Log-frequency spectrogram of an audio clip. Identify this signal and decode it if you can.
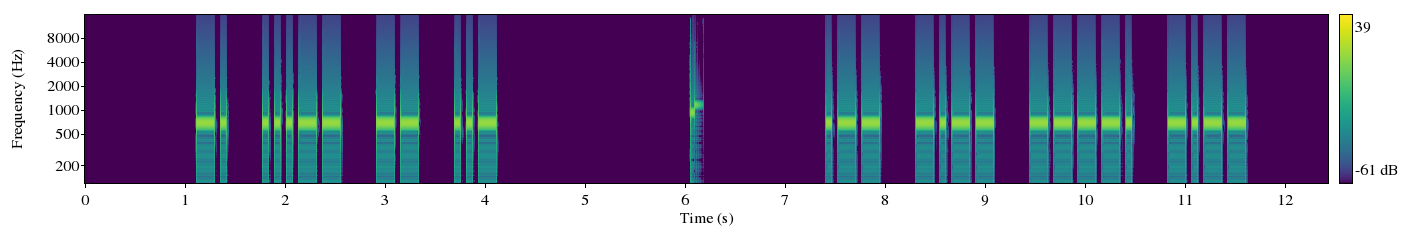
Morse code, heard as a keyed tone, about 20 wpm, spaced as for 14 wpm, 700 Hz. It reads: N3MU WY9Y
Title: 186 Lesson 30g - Letter b - Call Signs 20wpm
